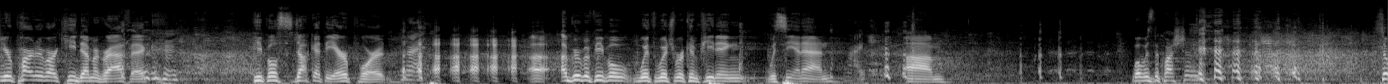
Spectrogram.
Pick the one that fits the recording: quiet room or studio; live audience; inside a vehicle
live audience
